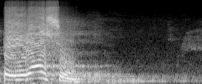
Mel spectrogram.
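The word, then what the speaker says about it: πειράζω: palabra Tentación esa palabra es la palabra que se pronuncia peazo la encontramos en en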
